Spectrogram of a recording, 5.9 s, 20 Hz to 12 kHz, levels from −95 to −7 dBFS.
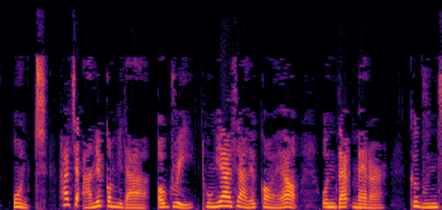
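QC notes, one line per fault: No technical faults are audible anywhere in the recording, and the signal stays steady throughout.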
